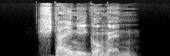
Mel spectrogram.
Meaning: plural of Steinigung
- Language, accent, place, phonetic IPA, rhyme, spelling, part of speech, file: German, Germany, Berlin, [ˈʃtaɪ̯nɪɡʊŋən], -aɪ̯nɪɡʊŋən, Steinigungen, noun, De-Steinigungen.ogg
